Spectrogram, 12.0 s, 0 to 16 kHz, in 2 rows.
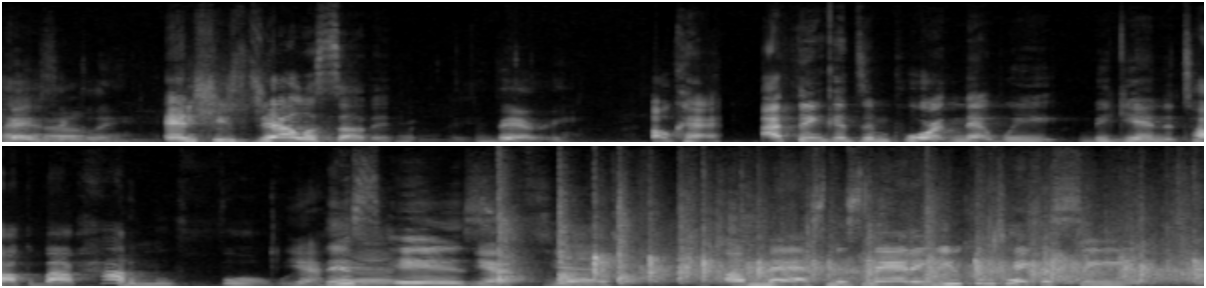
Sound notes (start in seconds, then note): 8.4 audience applauding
